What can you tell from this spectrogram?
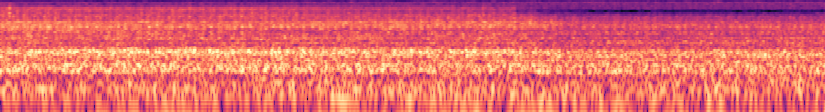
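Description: Steady, even engine idle with no knocks, misses or stumbles; sounds like a healthy idle.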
